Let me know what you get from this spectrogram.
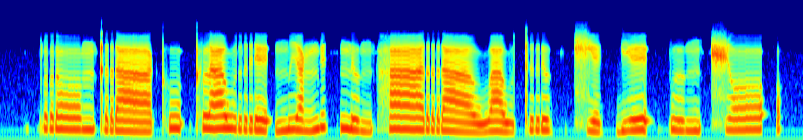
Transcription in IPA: p r ɔː˧ ŋ t r aː˨˩ kʰ u˦˥ ʔ kʰ l a˥˩ w r e˨˩ ʔ m i˨˩ a̯ ŋ e˥˩ k̚ n ɯ˩˦ ŋ h aː˧ r aː˨˩ w a˨˩ w t r ɯ˨˩ k̚ t͡ɕ e˨˩ k̚ j e˦˥ ʔ p ɯ˧ ŋ t͡ɕ ɔ˦˥ ʔ

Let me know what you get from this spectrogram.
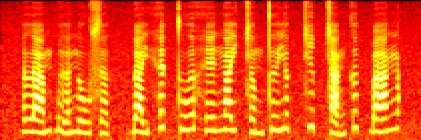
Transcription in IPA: l a˨˩˦ m ɓ ɨ˨˩˨ ə̯ n o˨˩ w s ə˨˩ k̚ | ɗ a˨˩ j h ɛ˦˥ t̚ t̪ u˧˥ ə̯ h e˧ ŋ a˧ j c ə˨˩ m t̪ ɨ˧ j ə˦˥ k̚ c i˦˥ p̚ c a˨˩˨ ŋ k ə˦˥ k̚ ɓ a˧˥ ŋ

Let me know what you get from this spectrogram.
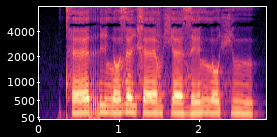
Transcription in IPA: tʰ ɛː r i l ɤ z ɛ i̯ x ɛː v ç ɛː z e lː o ç ɯ

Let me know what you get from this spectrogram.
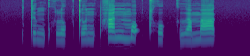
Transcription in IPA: t ɯ˨˩ ŋ pʰ l o˨˩ k̚ t o˧ n pʰ a˥˩ n m ɔ˥˩ ʔ tʰ o˨˩ k̚ ʔ ɯ˦˥ a̯ m a˥˩ k̚

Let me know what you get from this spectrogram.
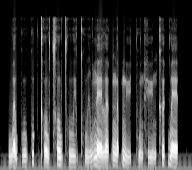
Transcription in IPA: w ɐ˨˩ w kʷ ɐ˨˧ w kʷ ɐ˥ k̚ t̪ʰ o˨ w t͡sʰ o˥ w t̪ʰ uː˨ j kʷʰ iː˨˥ w n̪ ɛː˨ l ɐ˨˥ t̚ ŋ ɐ˨˥ p̚ ŋ yː˨˥ t̚ kʷ ɐ˨˧ n h yː˨ ŋ kʰ ɵ˥ t̚ w ɛː˨ p̚

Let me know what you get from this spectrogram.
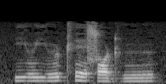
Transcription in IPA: j ʉ j ʉ ʈʰ e s ɔ ɖʱ ʉ

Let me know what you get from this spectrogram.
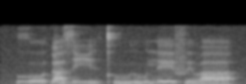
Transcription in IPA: ɣ oː˨ ɗ a˨ z iː˨ r kʼ uː˨ ɾ uː˦ n eː˦ f ɪ˨ β a˨

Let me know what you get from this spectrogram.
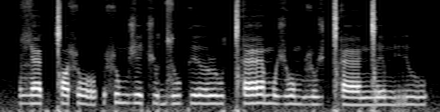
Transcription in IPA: ɮ æ k ǀ ɒ ɬ o | ɬ u m ʒ e t͡ʃ u d͡z u k e ə̯ ɹ u ǀʰ æ m o ʒ o m ɮ u ʒ ǀʰ æ ŋ͡ǀ e m rʲ u

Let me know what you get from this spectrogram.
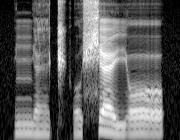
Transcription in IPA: ɲ ɛ̤ t͡ʃʼ o̤ ɕ ɛ j o

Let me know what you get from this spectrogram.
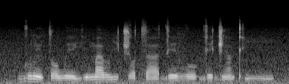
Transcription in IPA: ɡ u˦ l ĩ˨ t ɔ˨ w eː˨ j i˦ m a˦ β i˦ t͡ʃ ɔ˨ t͡s aː˨ d eː˦˨ v oː˨ ɡ e˦ d͡ʒ ã˨ kʼ iː˨

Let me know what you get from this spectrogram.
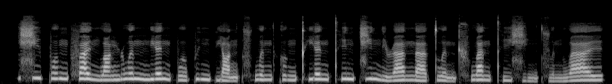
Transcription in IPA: ɕ i˥˧ p ɤ˥˧ ŋ f a˥˩ ɪ̯ n̪ w ɑ˧˥ ŋ ɻ w ə˥˧ n n̪ j ɛ˥˩ n p ɤ˧˥ p i˥˩ ŋ p j ɑ̰˨˩ ŋ t͡sʰ w ə˥ n k ɤ˧˥ ŋ pʰ j ɛ˥˧ n t̪ʰ i˥˧ n t͡ɕ i˥˩ n i˩ ɻ ä˥ n̪ ä˧˥ t̪ w ə̰˨˩ n ʈ͡ʂʰ w a˥˧ n t̪ʰ i˥˩ ɕ ḭ˨˩ ŋ t͡s w ə˦ n w a˥ ɪ̯

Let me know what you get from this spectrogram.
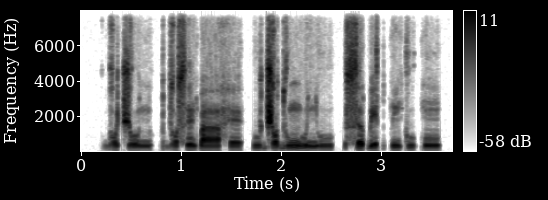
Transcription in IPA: ɡ ɔ˨ t͡ʃ o˨ n | d ɔ˨ s ɛ̃˧ k͡p aː˨ h ɛ˨ | u˧ d͡ʒ ɔ˧ d u˦ ŋ u˦˨ ɲ u˧ | s ə˦ ɓ e˧ t p ĩ˧ k u˧ k ũ˧

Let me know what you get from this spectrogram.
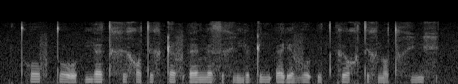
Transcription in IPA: t̪ʰ o f t̪ o | j ɛ t x ɪ x ɔ t ɪ x ʈ ɛ f ʔ ɛ ŋ ɛ s ɪ x i j ɪ ʈ i ʔ ɛ ɾʲ ɛ v ʊ ʔ i t kʲ ɔ x t ɪ x n ɔ t x i x

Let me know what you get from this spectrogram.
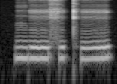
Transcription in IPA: ŋ iː x i kʰ iː

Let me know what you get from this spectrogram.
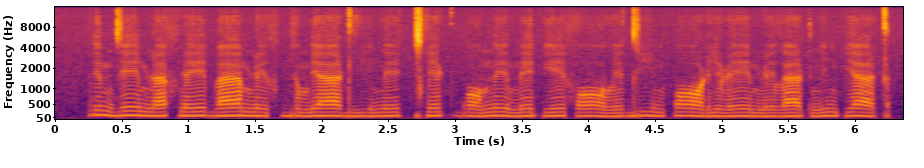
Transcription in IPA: ɾʲ œ˥˩ m d eː˥˩ m ɳ æ˧˥˧ f ɳ eː˧˥˧ b æː˧˥˧ m ɳ ɪː˧˩˧ f bʲ ɔ˧˩˧ m ɾʲ æː˧˥˧ ɖʱ i˧˩˧ n ɪː˧˥˧ ǀʰ e˧˥˧ ʈ b ɔ˧˩˧ n ɪː˥˩ m e˥˩ pʲ eː˧˥˧ f ɔː˥˩ l ɪ˧˥˧ d iː˥˩ m p ɔː˥˩ ɽ i˥˩ ɭ eː˥˩ m ɳ ɪ˥˩ l æː˥˩ ʈ n i˥˩ m pʲ æː˥˩ ʈ

